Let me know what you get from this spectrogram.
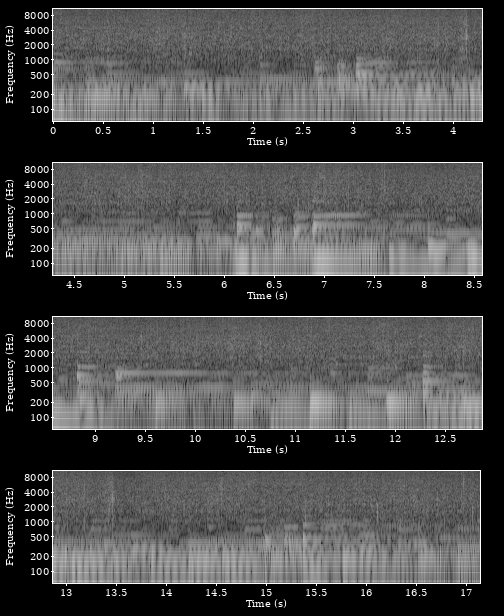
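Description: Whole stuffed brinjals in tomato masala sizzling and frying in a kadai over a wood fire, with a steady frying hiss and now and then a spoon stirring. Instrumental music with held notes plays over it.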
